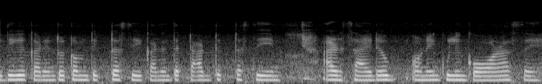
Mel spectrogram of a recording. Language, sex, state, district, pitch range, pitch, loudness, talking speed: Bengali, female, Tripura, West Tripura, 200-210 Hz, 205 Hz, -16 LUFS, 120 wpm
